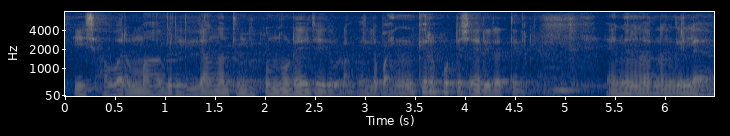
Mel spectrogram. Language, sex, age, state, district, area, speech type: Malayalam, male, 18-30, Kerala, Kasaragod, urban, spontaneous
